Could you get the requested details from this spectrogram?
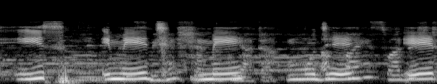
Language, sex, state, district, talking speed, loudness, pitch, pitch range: Hindi, female, Madhya Pradesh, Dhar, 70 wpm, -14 LUFS, 245 Hz, 235-260 Hz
